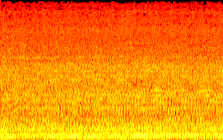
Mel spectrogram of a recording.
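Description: Old bus engine running steadily while the bus drives along, heard from inside the driver's cab as a constant low hum over road noise.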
